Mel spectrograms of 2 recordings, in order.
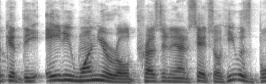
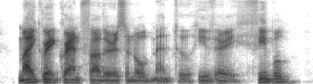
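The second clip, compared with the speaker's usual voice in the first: worst imaginable put-on French accent; 9 semitones lower than usual. Mocking a man explaining why he has to leave early: worst French accent ever. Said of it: "this is the worst French accent".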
